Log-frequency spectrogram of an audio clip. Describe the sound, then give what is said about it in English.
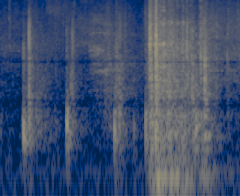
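A door being opened as someone answers it: three dull wooden thumps, then a longer, louder clattering burst. “Ted answers the door.”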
